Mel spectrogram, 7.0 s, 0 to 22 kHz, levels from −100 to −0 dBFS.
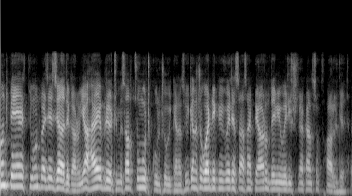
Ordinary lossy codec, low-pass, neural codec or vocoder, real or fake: none; 7.2 kHz; codec, 24 kHz, 6 kbps, HILCodec; fake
